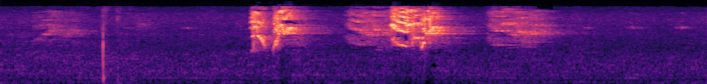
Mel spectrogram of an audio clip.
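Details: Lure call of a lovebird meant to make other lovebirds reply: a sharp click, then a run of four harsh, shrill screeches at irregular spacing, ending on a sudden high chirp.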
